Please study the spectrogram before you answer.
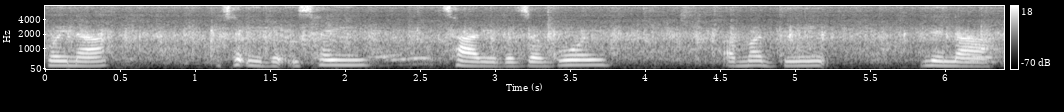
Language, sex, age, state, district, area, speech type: Manipuri, female, 30-45, Manipur, Imphal East, rural, spontaneous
